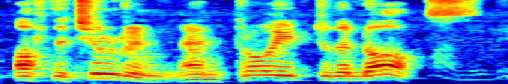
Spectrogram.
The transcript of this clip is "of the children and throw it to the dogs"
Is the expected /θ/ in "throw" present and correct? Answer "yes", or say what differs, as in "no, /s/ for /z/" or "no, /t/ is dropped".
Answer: no, /t/ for /θ/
